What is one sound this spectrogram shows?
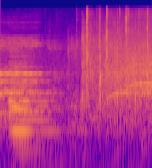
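A children's choir sings in a large echoing hall.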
